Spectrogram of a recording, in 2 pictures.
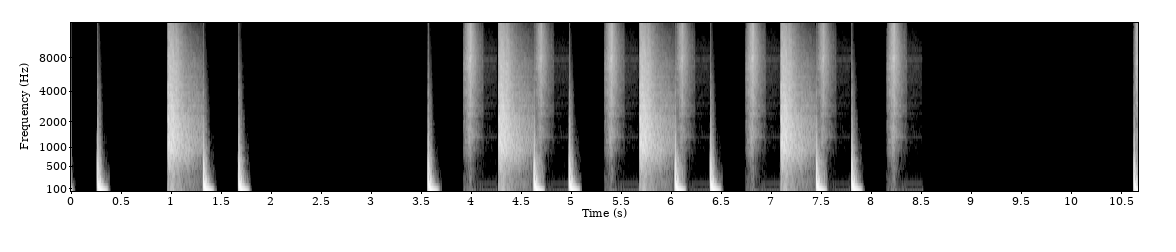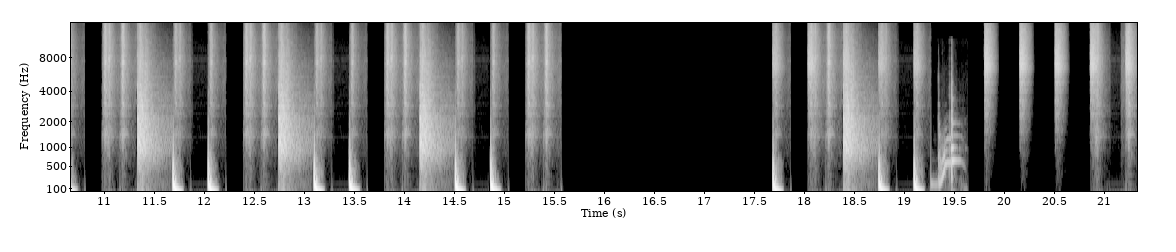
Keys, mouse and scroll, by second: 0.6-3.4 drag, 5.0 click, 15.5 click, 18.5 click.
